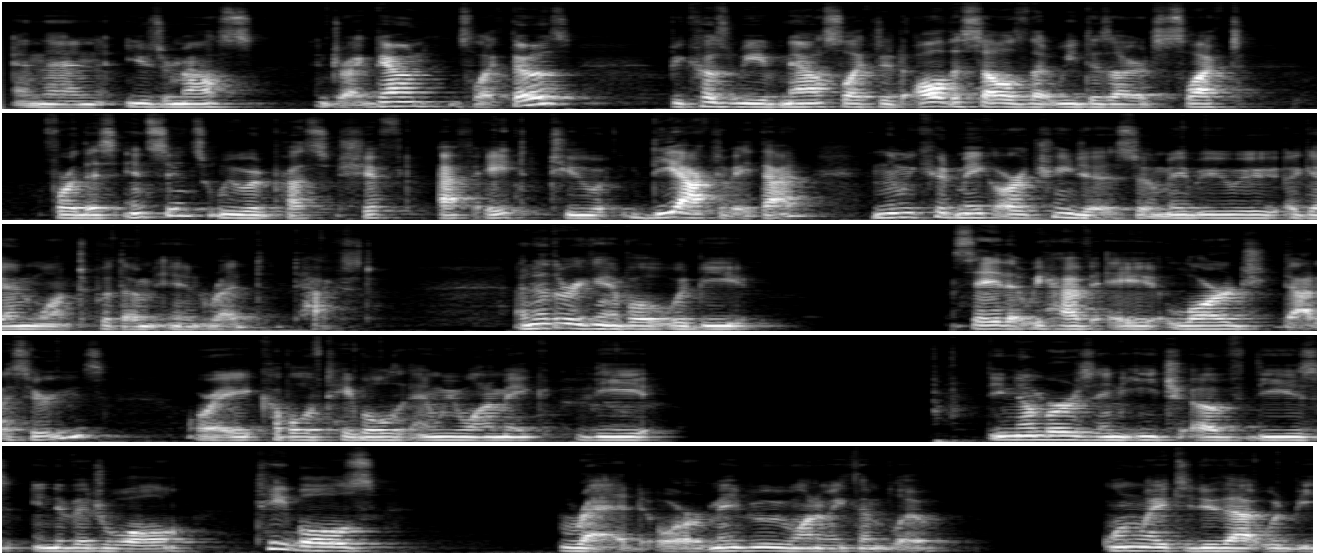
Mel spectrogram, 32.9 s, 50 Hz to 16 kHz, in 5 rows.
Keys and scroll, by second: 8.6 shift+F8, 23.8 F9.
